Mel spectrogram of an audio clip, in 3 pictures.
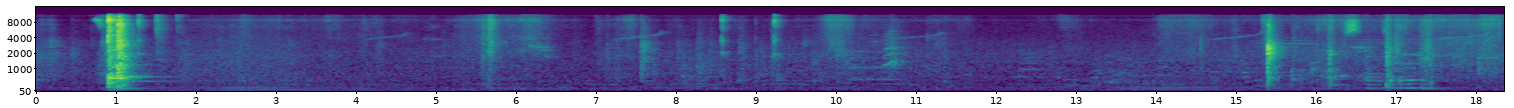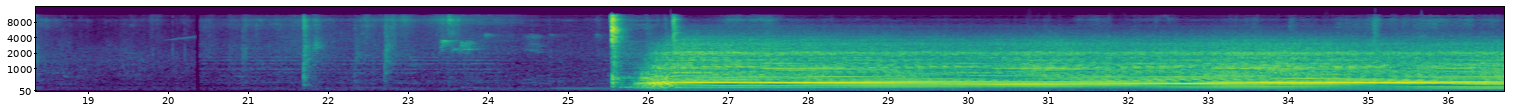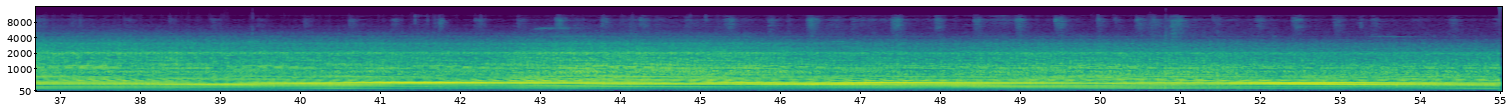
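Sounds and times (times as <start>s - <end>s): electric motor siren: 25.6s - 55.0s.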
